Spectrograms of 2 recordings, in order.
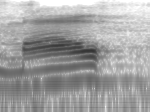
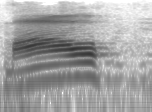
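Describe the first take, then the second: First: It is said with a drawling, twangy accent. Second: It is said with a drawling, twangy accent.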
